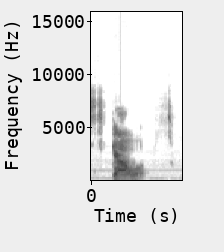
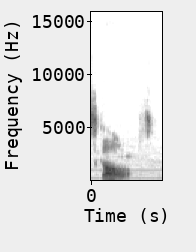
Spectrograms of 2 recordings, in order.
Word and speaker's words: scallops: I grew up with it as scallops, the way it's spelled, but no, here it's scallops.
